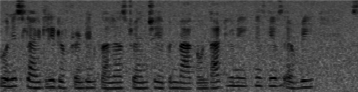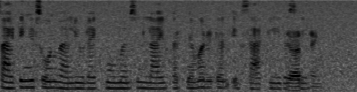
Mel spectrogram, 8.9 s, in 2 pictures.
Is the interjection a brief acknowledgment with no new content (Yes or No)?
No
